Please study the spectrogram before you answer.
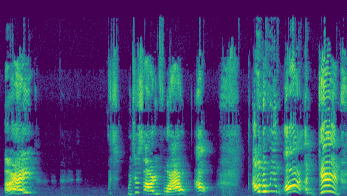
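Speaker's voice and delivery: high-pitched, puzzled mimicking voice; hammed-up bewilderment; mock clueless amnesiac. Mimics Vanya not knowing Luther.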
